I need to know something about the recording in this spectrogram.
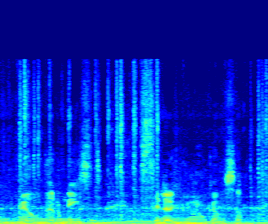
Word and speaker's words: Wildebeest: On les appelle, quand vous entendez Blue Wildebeest, c'est écrit avec un W, eux le prononcent Wildebeest.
